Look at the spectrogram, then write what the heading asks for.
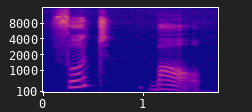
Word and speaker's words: football: Football. Football. Aqui a gente tem a sílaba forte no foot.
